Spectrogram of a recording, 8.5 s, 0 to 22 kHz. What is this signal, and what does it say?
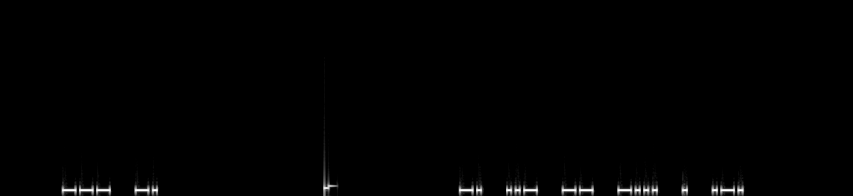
Morse code, heard as a keyed tone, about 29 wpm, spaced as for 21 wpm, 690 Hz. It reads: ON NUMBER
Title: 2x Character Spacing - Top 100 Words - 28wpm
